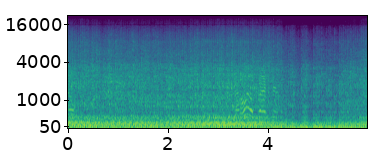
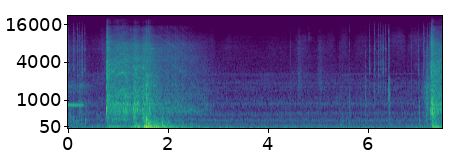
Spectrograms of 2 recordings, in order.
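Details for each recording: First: C6 Z06 Corvette with Texas Speed heads and cam, first started after reassembly: choppy loping V8 idle about four beats a second, then a rev blip; runs evenly, normal lumpy-cam idle. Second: C6 Corvette Z06 V8 with Texas Speed heads and cam, after an engine pull: two long cranking bursts that catch briefly and die without running on.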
